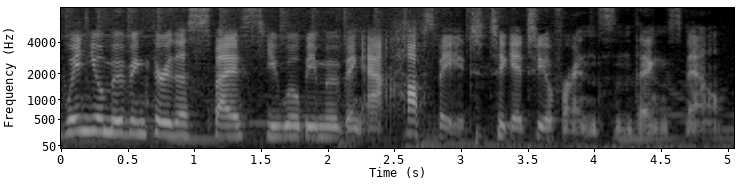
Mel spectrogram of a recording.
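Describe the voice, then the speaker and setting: A woman's voice: medium pitch, big pitch swings, normal speed, sharp tone, faint music behind. A woman with a New Zealand accent running a tabletop game, narrating informally and chatting in a giggly way. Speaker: game master.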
